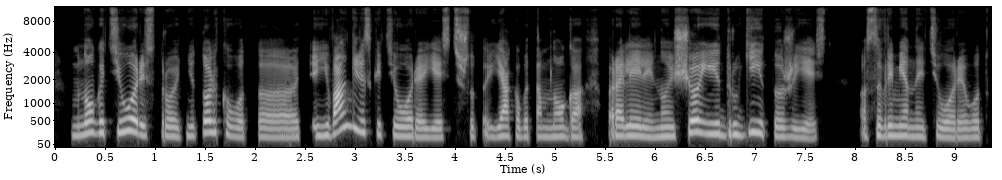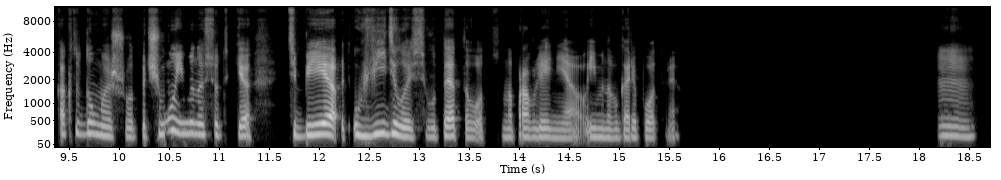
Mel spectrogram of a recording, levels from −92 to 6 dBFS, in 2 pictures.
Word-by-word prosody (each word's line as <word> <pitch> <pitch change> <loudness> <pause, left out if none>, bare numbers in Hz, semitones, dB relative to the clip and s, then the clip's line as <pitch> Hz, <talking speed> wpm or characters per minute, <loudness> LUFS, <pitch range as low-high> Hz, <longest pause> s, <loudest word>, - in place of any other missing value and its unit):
много 230 +6 +2
теорий 245 -2 +3
строить. 180 -4 -4
Не 180 - -4
только 245 -2 +1
вот, 165 -3 -4
э, 160 0 -1
евангельская 240 - +3
теория 180 -4 0
есть, 155 0 -3
что-то 170 - -5
якобы 175 0 -1
там 170 0 -6
много 170 0 -2 0.2
параллелей, 185 -3 +2
но 175 +2 -1
ещё 245 +8 +4
и 220 -3 +2
другие 215 +3 -1
тоже 170 -6 -4
есть 145 -1 -5 0.4
современные 185 -2 0
теории. 155 -2 -2
Вот 160 +1 -5
как - - -3
ты 240 - -5
думаешь, 205 -7 -1
вот 165 -1 -4
почему 220 - 0
именно 225 -3 +1
всё-таки 200 -3 -1 0.3
тебе 200 +1 +7
увиделось 200 -4 +2
вот 165 -1 -7
это 180 -3 +3
вот 155 - -6 0.2
направление 160 -2 -2
именно 160 -1 -3
в - - -7
"Гарри 155 0 -3
Поттере"? 155 -2 -8 2.6
М,, 180 -2 -6
180 Hz, 135 wpm, -26 LUFS, 165-210 Hz, 2.6 s, тебе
